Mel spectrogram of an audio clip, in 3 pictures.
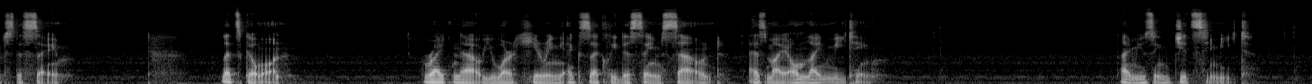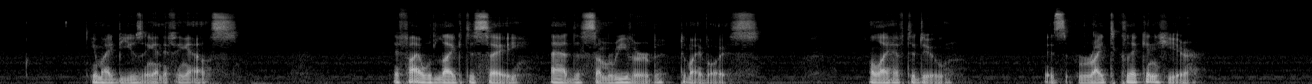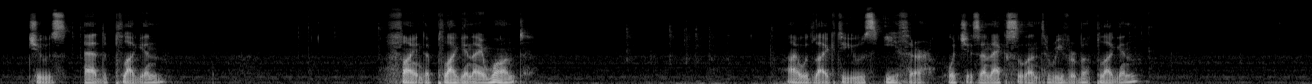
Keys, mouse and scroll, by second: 9.2 click, 12.8 click, 14.6 click, 23.9 right click, 26.9 click, 29.1 click, 29.5 click, 37.4 click, 37.6 click.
